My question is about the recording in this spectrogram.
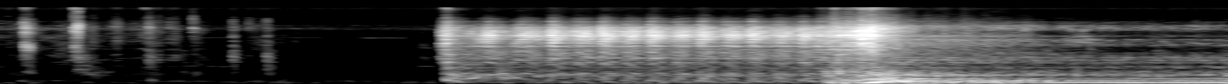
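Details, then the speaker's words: DX car running on LPG with a Wingas regulator: after cranking, the engine catches, flares briefly, then settles into a steady, even idle; stable while the regulator vent is open. "Ini stabil, kedengaran dari suaranya stabil ya."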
